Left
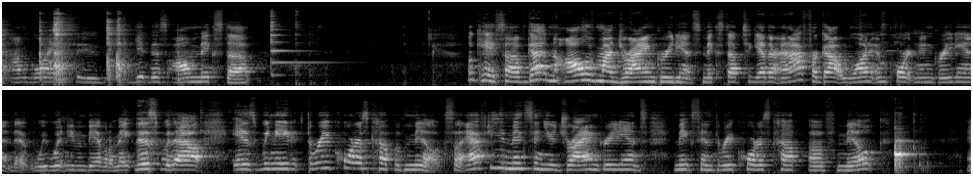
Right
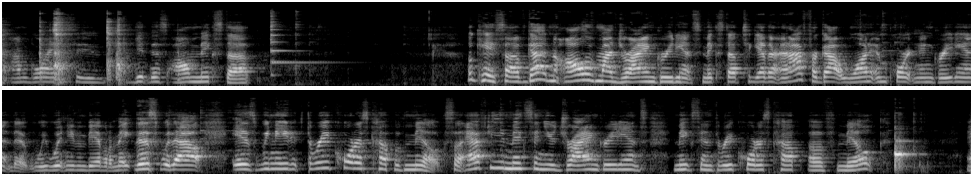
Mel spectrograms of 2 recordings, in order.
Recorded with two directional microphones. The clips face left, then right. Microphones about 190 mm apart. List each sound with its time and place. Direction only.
1.5 s speech: 45° right (ahead or behind)
4.6 s speech: 55° right (ahead or behind)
